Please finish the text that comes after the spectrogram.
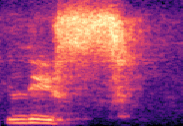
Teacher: Z in the end of the word becomes S.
